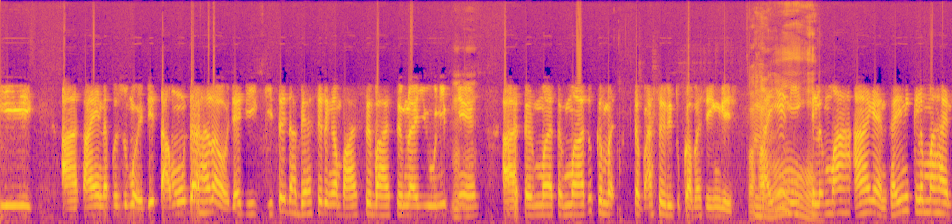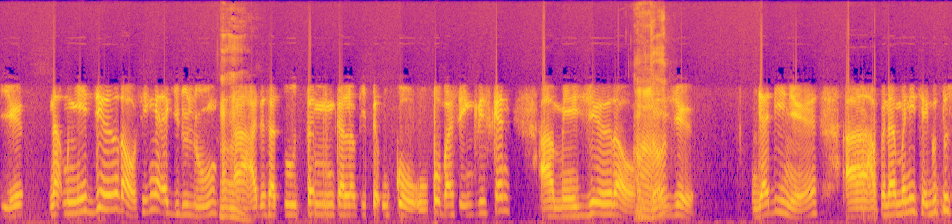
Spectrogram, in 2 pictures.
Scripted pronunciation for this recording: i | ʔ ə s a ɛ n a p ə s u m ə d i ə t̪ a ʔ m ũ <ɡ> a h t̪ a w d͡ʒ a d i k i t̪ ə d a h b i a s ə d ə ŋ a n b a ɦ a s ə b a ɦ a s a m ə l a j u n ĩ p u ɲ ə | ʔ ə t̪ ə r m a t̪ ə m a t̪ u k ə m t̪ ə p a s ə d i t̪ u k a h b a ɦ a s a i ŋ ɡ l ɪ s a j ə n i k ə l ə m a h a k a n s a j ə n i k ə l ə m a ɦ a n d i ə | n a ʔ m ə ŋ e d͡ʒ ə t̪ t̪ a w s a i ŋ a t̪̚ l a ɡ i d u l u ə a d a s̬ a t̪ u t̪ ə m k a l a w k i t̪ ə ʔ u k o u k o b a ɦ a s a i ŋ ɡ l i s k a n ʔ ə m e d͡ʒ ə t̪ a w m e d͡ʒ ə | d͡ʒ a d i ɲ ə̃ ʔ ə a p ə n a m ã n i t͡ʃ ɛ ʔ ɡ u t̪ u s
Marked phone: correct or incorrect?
incorrect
